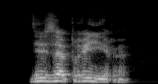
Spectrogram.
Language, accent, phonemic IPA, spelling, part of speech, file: French, Canada, /de.za.pʁiʁ/, désapprirent, verb, LL-Q150 (fra)-désapprirent.wav
- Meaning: third-person plural past historic of désapprendre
